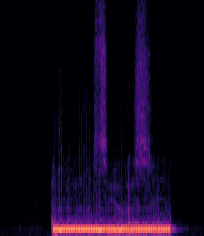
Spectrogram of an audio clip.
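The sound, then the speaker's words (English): A telephone dial tone sounds while a phone call is being placed: a single steady, mid-pitched electronic tone that holds for just over a second and then cuts off, with silence on either side. “I'm going to try to hit up our my good man Eric Marino on the phone. I'm not guaranteeing he's going to answer.”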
